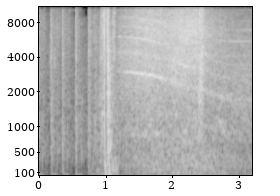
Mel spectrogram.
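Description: A rocket launcher fires with a loud whoosh and bang.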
